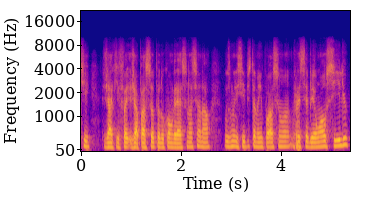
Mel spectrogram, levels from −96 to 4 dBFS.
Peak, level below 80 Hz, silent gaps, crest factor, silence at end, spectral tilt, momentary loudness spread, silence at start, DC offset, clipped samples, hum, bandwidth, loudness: 0 dBFS; -44 dBFS; none; 16 dB; 0.05 s; -7 dB/octave; 6 LU; 0 s; under 0.1%; under 0.1%; none; 9.2 kHz; -17 LUFS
